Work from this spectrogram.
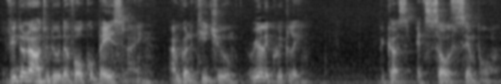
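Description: Low-voiced young man with lively intonation. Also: moderate pace. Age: 20s. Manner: simple step-by-step explaining. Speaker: beatbox instructor. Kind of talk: casual tutorial to camera. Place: small home room indoors. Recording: faint background noise, home room.

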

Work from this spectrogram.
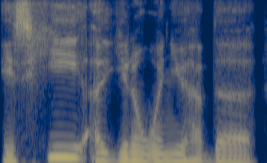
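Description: A middle-aged man hosting a podcast, asking interview questions in a studio mic, halting and searching for his words. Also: medium pitch, animated, a little mellow, dry recording. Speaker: podcast host. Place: radio studio. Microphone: studio microphone with headphones.

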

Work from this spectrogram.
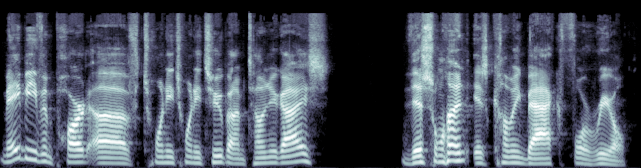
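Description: A man's voice: mid-range voice, lively intonation, unhurried, dry recording. Emphatic middle-aged man, dry studio sound. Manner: emphatic, coaching, direct to viewers. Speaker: host. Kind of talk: casual podcast coaching talk. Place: studio with backdrop. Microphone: studio mic on boom arm.

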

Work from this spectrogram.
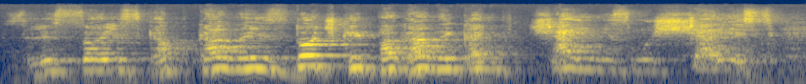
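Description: A very high-voiced, impudent jester. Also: male voice, fairly even intonation, normal speed, vocal fry, a bit bright, exaggerated voice. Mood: mocking urgency. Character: impudent, nimble court fool, teasing in rhyme. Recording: echoey radio theatre, slightly distant.

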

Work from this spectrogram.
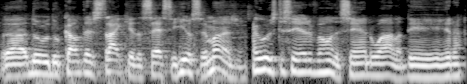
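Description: A man's voice: medium pitch, normal speed, soft background music. A man in his thirties from Brazil with a cold, ranting animatedly to the camera in a casual, profane vlog from a room at home. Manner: animated, profane, slangy, big hand gestures. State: sick with a cold, coughing. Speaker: vlogger host. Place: home room with shelves of collectibles. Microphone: fixed camera, close framing.

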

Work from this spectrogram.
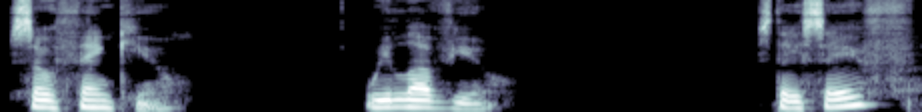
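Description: A woman's voice: low-pitched, extremely slow, mellow, no echo, studio quality. A woman hosting her podcast, reading scripted announcements as its creator.

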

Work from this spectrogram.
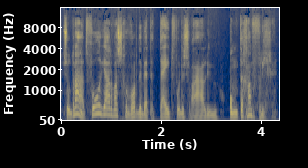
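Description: A man's voice: mid-range voice, wildly swooping pitch, normal speed, darkish tone. A man narrating a fairy tale as a scripted storyteller.

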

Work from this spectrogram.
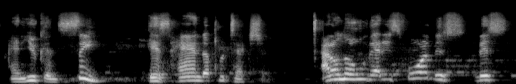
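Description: An American man preaches in an exhorting, emphatic style. His voice sits at a medium-high pitch for a man, and he repeats key phrases to drive them home. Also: fairly bright tone, poor audio. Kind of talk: sermon. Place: church room with high ceiling, indoors. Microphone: phone propped a short distance away.

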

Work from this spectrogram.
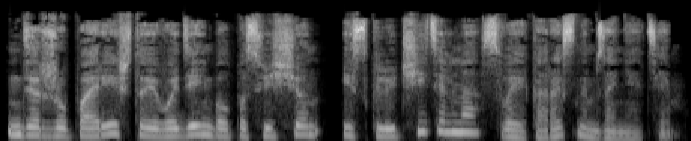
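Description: A woman reading a novel aloud as an audiobook narrator, in expressive first-person storytelling. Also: fairly low pitch, normal speed, dry recording, clean studio sound.

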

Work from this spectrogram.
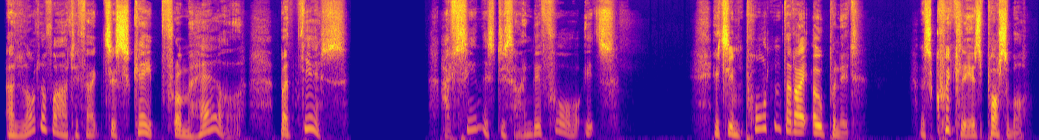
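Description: A wry bookish wizard, highly animated. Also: male voice, unhurried, breathy edge, no echo, studio quality, full character voice. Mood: earnest, troubled. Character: bookish wizard, wry, anxious, guarded scholar of devils. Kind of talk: video game voice lines.

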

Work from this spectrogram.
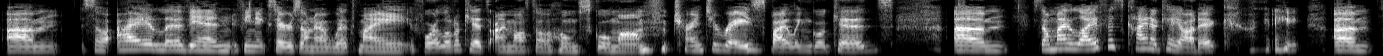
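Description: A woman's voice: mid-range voice, fairly even intonation, slow pace, a bit bright. A woman in her thirties from China, chatting candidly and casually as an interview guest on a video call. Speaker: guest, photographer. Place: indoor room, remote video call.

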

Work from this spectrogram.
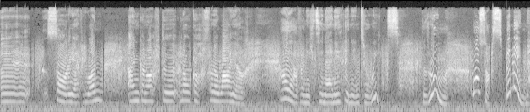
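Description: Excitable high-voiced loyal fangirl. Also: a little slow. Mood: woozy, faint. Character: excitable young female fangirl chat moderator, fiercely loyal, foul-mouthed. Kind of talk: anime-style action horror audio drama. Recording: clear rumbling battle noise behind.

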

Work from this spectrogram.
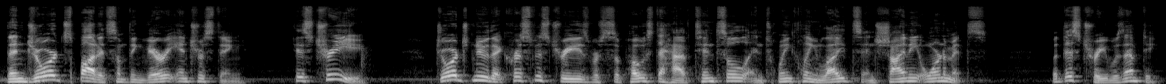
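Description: Animated man reading a children's storybook. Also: mid-range voice, measured pace. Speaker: storybook reader. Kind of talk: children's picture book read-aloud.

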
